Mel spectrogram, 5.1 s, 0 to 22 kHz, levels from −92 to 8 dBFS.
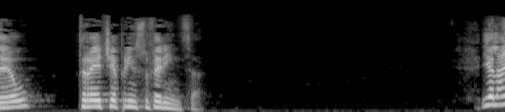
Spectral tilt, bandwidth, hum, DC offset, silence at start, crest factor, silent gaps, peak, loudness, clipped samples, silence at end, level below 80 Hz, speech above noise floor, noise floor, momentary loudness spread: -4.5 dB/octave; 12.5 kHz; none; under 0.1%; 0 s; 20 dB; none; -2 dBFS; -18 LUFS; under 0.1%; 0 s; -66 dBFS; 57 dB; -74 dBFS; 14 LU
